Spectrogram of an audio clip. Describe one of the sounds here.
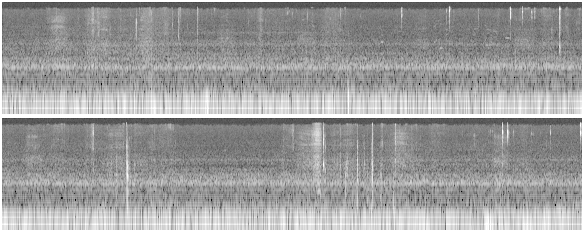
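Small plastic parts click and tap softly as gloved hands handle them.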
